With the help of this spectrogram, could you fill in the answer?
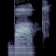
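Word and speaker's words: balk: बाक, ठीक है? रुकावट डालना, इसमें एल को आपने साइलेंट रखना है, बाल्क नहीं बोलना।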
